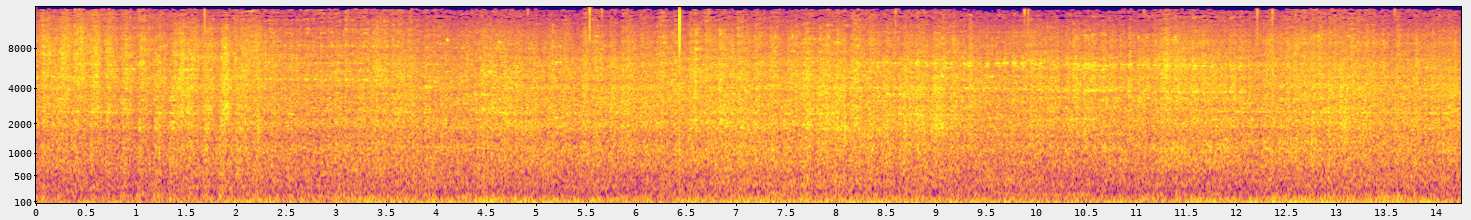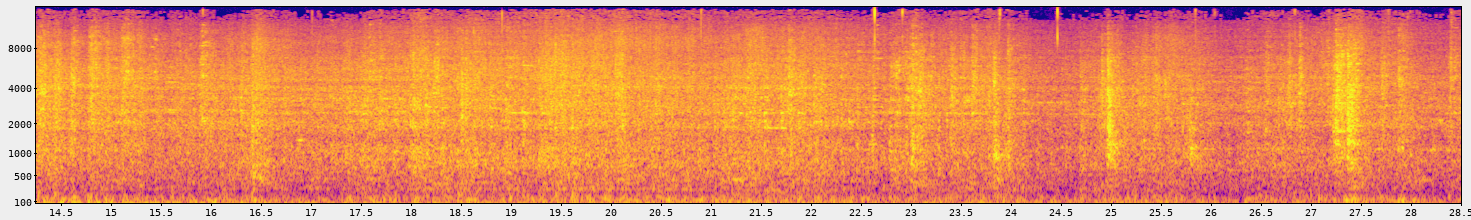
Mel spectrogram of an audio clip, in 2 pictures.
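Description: Freight train cars, mostly autoracks, rolling past: a steady low rumble of steel wheels on rail, with sharp wheel clicks coming more often in the last few seconds.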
